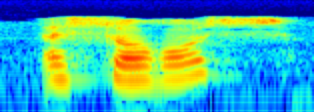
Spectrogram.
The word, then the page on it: e Sàrràs: Bas-Rhin; Herrlisheim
